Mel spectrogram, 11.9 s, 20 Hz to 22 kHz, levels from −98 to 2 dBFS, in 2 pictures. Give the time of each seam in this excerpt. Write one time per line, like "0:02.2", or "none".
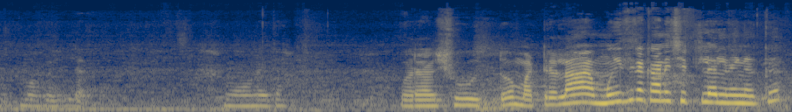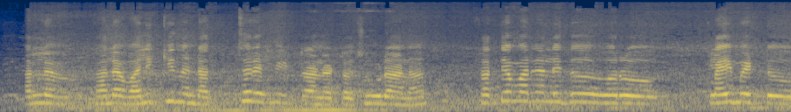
0:06.1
